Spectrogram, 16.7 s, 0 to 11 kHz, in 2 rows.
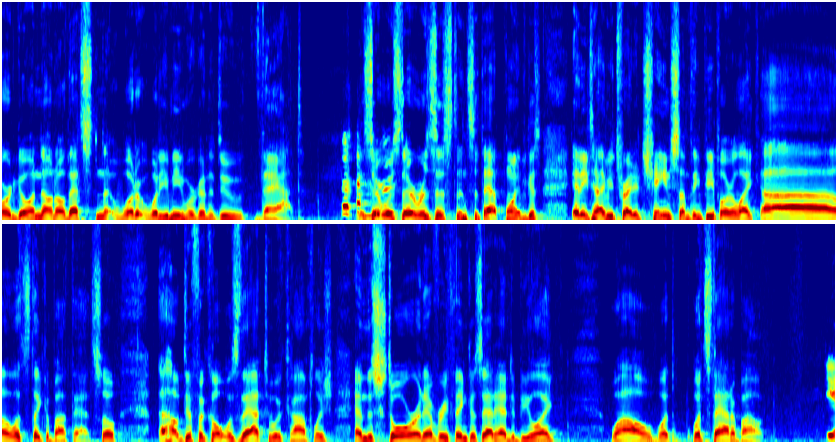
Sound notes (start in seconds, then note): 3.4 chuckling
